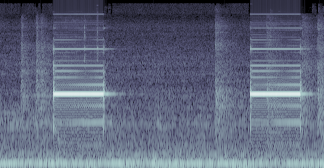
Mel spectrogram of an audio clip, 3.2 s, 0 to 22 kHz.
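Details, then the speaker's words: Alaris 8015 infusion pump controller alarm test during preventive maintenance, with two infusion pumps attached: two loud, steady, high-pitched electronic beeps about two seconds apart over low room hum. "Now we're going to test the alarm --"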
